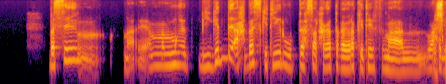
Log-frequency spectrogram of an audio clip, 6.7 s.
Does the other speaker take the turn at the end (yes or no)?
no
